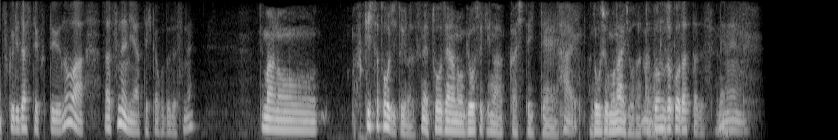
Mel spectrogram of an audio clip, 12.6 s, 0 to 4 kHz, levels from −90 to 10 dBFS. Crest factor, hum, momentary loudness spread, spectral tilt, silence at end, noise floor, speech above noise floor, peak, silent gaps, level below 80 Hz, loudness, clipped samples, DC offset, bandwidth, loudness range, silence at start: 20 dB; none; 15 LU; -12 dB/octave; 1.35 s; -60 dBFS; 40 dB; 0 dBFS; none; -42 dBFS; -20 LUFS; under 0.1%; under 0.1%; 4 kHz; 4 LU; 0.05 s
